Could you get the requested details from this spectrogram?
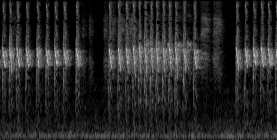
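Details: Sooty-capped bulbul (kapas tembak) with fast rattling bursts of sharp, buzzy chirps repeated in quick succession. Two short pauses split the bursts into three bouts of evenly spaced notes.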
